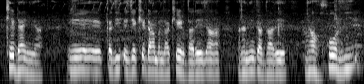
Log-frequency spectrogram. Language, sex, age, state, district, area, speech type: Punjabi, male, 18-30, Punjab, Pathankot, rural, spontaneous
